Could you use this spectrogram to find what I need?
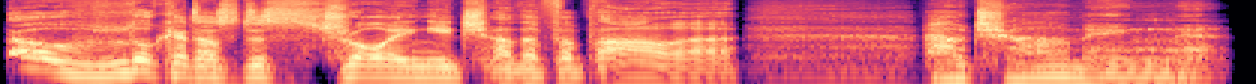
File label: Male Venthyr Threaten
